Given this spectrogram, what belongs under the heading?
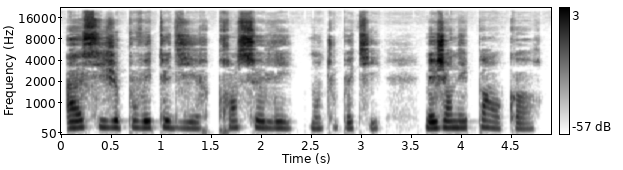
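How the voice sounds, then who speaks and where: A gentle young mother murmurs to her newborn in a soft, half-whispered voice, as a woman reads her lines aloud. The sound is close and dry, with no room around it. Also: medium pitch, flat delivery, a little slow, no room sound, lightly acted. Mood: tender, hushed. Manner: soft, hushed, partly whispered.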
